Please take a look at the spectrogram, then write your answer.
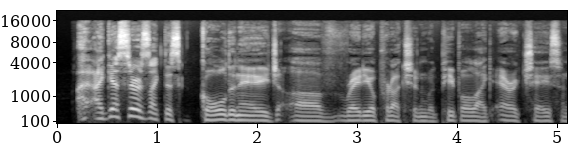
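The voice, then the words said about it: American accent. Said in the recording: “if the accent didn't give it away, spent most of his career in the US”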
